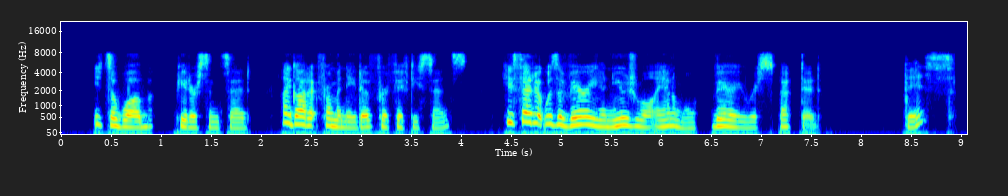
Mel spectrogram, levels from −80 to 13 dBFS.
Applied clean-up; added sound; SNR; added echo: none; none; none; none.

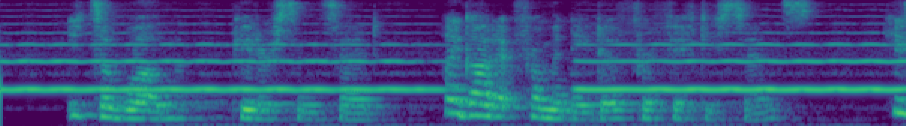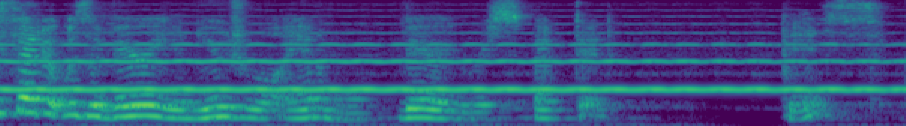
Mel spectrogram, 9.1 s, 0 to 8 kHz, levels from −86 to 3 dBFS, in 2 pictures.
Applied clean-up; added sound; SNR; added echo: none; Wind instrument, woodwind instrument; -1 dB; reverberation time 0.3 s.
